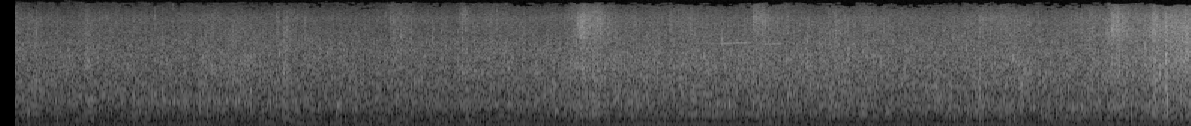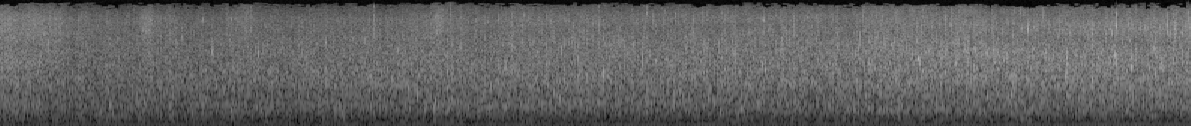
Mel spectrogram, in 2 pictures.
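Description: A stream of water rushes and splashes over rocks, growing louder.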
